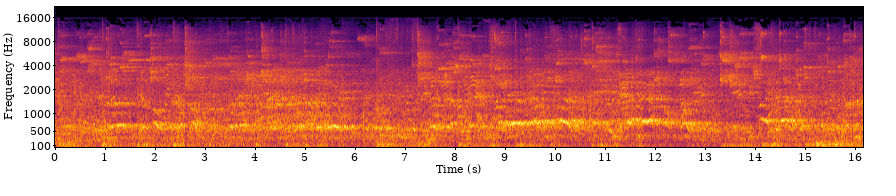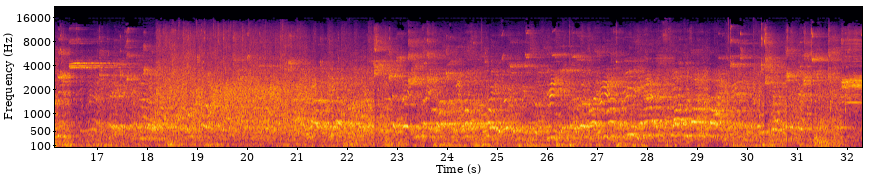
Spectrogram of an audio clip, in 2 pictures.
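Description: Basketball game in a large gymnasium: the ball bouncing on the hardwood court amid a constant mix of player and spectator voices, all echoing in the hall. A short, high whistle blast sounds a little past halfway through.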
